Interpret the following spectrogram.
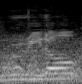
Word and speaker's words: Riedel: Riedel, like eagle.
